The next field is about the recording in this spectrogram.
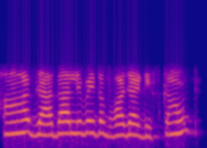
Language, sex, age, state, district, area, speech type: Maithili, female, 18-30, Bihar, Muzaffarpur, urban, conversation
